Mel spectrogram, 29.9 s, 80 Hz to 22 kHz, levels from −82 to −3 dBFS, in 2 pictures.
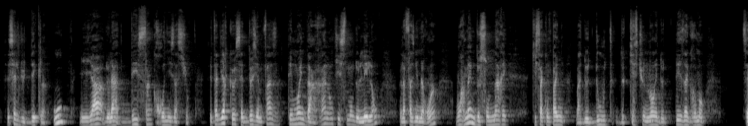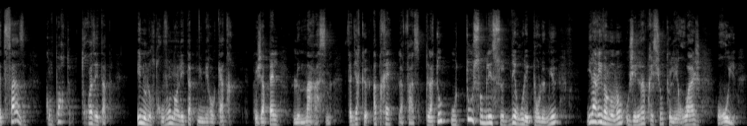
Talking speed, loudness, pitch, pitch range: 165 wpm, -26 LUFS, 135 Hz, 120-165 Hz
